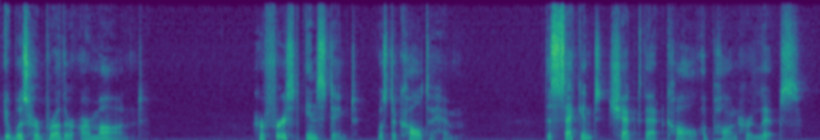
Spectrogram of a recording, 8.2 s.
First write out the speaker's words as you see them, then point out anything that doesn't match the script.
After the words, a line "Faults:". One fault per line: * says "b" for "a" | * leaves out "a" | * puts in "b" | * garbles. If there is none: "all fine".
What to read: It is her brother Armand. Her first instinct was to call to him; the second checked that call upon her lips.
It was her brother Armand. Her first instinct was to call to him; the second checked that call upon her lips.
Faults:
* says "was" for "is"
